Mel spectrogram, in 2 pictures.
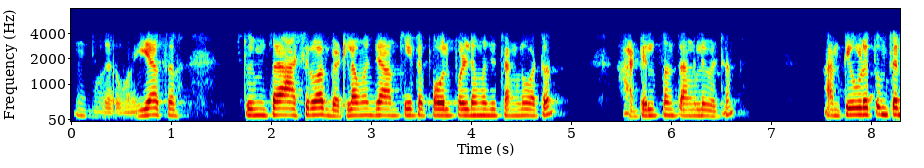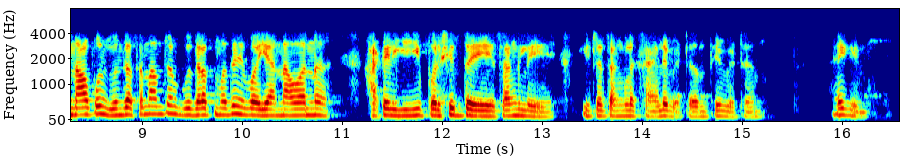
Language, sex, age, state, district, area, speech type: Marathi, male, 30-45, Maharashtra, Buldhana, rural, conversation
